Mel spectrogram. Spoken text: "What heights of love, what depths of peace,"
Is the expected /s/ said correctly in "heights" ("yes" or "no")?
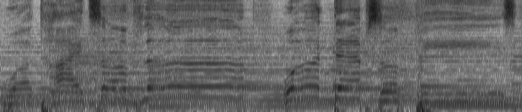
yes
